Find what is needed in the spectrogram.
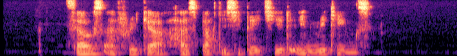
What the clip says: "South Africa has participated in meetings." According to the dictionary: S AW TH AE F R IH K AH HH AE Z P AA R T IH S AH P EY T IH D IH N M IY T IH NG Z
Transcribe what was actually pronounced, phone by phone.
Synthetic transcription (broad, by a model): S AW TH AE F R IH K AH HH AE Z P AA R T IH S AH P EY T IH D IH N M IY T IH NG Z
